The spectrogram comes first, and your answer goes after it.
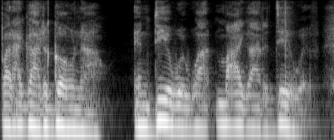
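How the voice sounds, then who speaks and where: A man talks at a fairly quick pace in a medium pitch with ordinary pitch variation. His voice is somewhat breathy. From New York City (Brooklyn). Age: 50s. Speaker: former gang leader turned community leader. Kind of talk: interview.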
